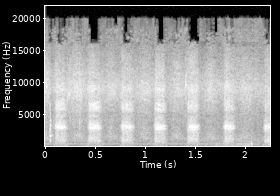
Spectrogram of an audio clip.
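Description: Honeybees being shaken off hive frames from a wax-moth-infested hive buzz loudly and close, in rhythmic pulsing bursts about every third of a second, with no talk.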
